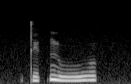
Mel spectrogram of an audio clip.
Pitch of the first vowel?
rising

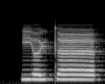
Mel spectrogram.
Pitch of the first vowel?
low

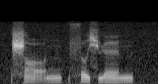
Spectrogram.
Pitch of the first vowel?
low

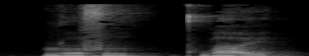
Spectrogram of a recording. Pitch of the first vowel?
high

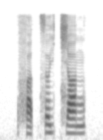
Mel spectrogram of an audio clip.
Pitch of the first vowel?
low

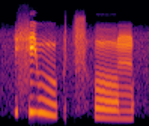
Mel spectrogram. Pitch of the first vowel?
falling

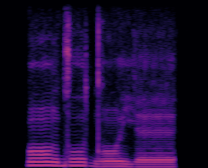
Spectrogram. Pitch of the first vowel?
high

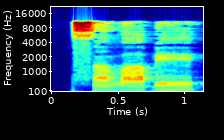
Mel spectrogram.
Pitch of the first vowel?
low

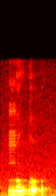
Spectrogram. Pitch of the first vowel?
rising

